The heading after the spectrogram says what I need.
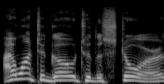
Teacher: Like in the sentence, I want to go to the store, the stress is on want, and store, everything else gets kind of mumbled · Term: stress-timed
